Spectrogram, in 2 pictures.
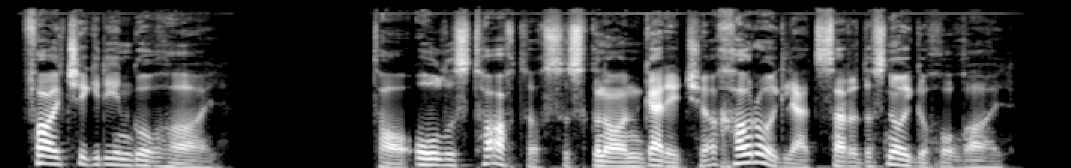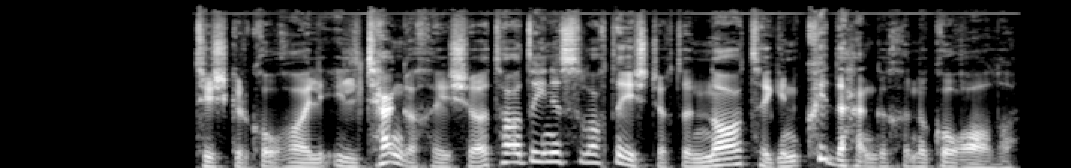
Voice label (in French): gaelique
